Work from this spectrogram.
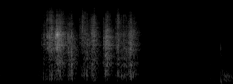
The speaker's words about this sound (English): Connect to the cards by listening to the sound of them being shuffled.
